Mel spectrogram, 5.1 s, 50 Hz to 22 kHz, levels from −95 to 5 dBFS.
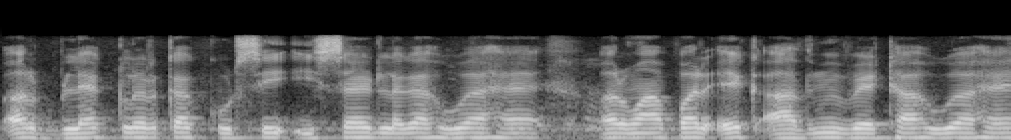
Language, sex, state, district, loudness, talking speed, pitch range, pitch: Hindi, male, Jharkhand, Deoghar, -15 LUFS, 215 wpm, 125-135 Hz, 130 Hz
